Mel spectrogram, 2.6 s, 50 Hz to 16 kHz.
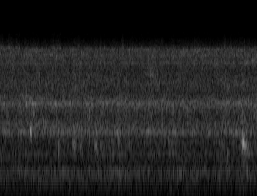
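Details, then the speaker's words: Success AT-407N acoustic water leak detector with ground microphone (silicone skirt) at high sensitivity, before sensitivity is lowered toward 0 dB. With the water running, the signal reads 100, full on both lines. A steady, even hiss with no low rumble: water flowing through the pipe like a leak. "And now we can see that the signal is 100 full on both lines. It means that the water is running and we can hear it."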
